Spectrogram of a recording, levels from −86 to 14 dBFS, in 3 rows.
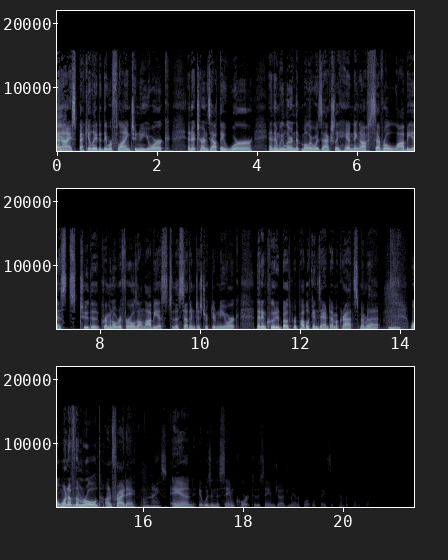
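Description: Truncation distortion on a fade runs from 15.61 s to the end of this speech clip at 21.43 s, worst from 18.34 s onward. The fade-out, which begins around 15.6 s, passes through a level stage that keeps too few bits and adds no dither, which fits a 12-bit stage. As the level drops toward the smallest step, the waveform collapses into coarse square steps, so the tail turns gritty.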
